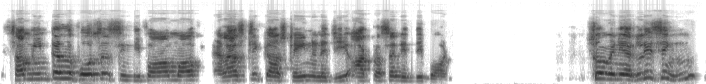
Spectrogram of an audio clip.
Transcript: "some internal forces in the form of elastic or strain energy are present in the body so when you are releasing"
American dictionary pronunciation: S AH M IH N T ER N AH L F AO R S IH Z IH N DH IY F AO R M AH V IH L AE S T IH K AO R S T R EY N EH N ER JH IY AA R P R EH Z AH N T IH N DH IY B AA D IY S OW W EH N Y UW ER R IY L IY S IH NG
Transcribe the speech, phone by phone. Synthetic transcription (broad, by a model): S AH M IH N T ER N AH L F AO R S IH S IH N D IY F AO R M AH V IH L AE S T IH K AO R S T EY N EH N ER JH IY AA R P R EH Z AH N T IH N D IY B AA D IY S OW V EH N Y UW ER R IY L IY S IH NG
